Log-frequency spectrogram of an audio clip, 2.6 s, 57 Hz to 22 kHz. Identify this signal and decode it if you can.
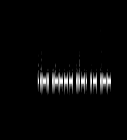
Morse code, heard as a keyed tone, about 47 wpm, 700 Hz. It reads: F1FAW
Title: DXCC-100 Call Signs - 5 Characters - Repeated 3x - 50wpm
